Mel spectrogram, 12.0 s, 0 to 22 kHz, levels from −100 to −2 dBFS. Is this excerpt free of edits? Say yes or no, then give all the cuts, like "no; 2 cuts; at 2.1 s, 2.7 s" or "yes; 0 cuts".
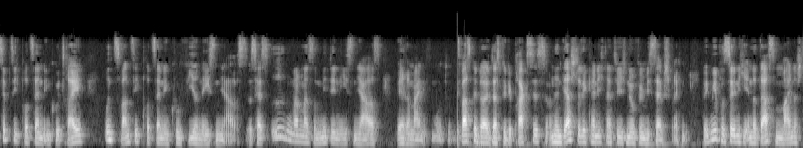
yes; 0 cuts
